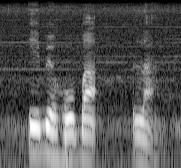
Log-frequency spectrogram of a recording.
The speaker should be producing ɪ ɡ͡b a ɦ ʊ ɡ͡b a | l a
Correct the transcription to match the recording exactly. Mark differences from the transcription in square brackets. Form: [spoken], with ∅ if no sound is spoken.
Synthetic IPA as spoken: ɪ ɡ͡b [e] ɦ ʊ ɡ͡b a | l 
